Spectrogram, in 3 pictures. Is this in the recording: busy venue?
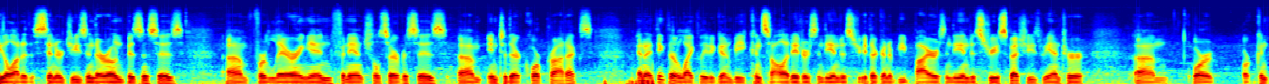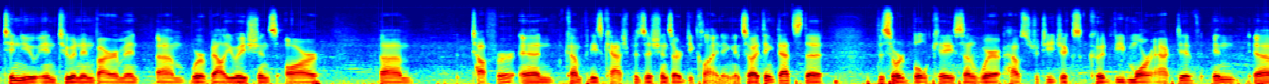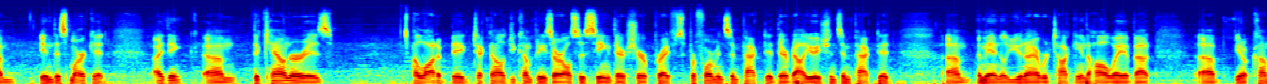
yes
